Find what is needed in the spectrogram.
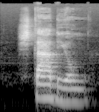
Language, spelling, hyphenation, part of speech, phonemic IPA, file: Dutch, stadion, sta‧di‧on, noun, /ˈstaː.di.ɔn/, Nl-stadion.ogg
- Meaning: stadium, arena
